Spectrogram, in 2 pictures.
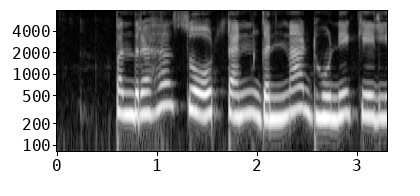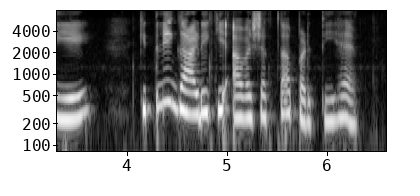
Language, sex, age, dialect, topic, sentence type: Hindi, female, 18-24, Garhwali, agriculture, question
